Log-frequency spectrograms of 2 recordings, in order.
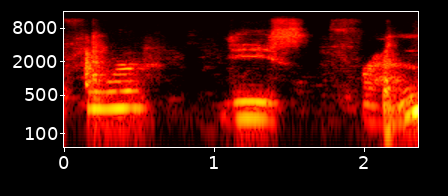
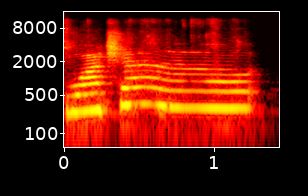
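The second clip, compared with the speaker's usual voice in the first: a higher, louder little snake voice; snake warning; 6 semitones higher, 4 dB louder than usual. Acted. Teacher voicing the snake to the class, higher and louder. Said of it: "Snake says".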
